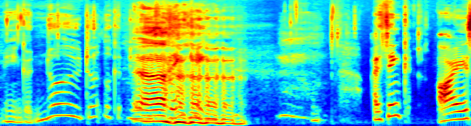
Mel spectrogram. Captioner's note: group laughing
